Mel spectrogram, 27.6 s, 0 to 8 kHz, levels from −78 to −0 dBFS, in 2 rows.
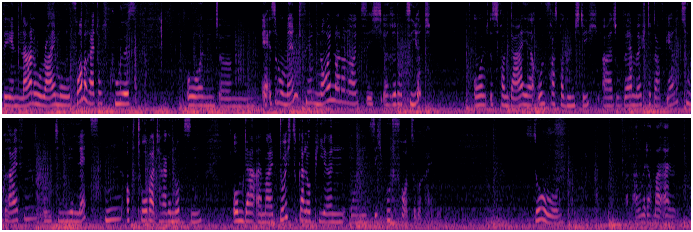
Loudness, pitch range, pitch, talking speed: -37 LUFS, 85-125 Hz, 110 Hz, 95 wpm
